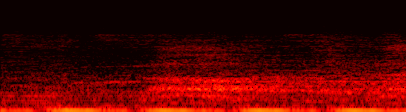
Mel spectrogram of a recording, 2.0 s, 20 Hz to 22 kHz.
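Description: Spectators at the Bloco Masters 2016 climbing competition finals cheer and shout together, a loud sustained crowd roar that swells in pulsing waves.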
